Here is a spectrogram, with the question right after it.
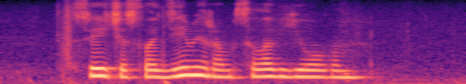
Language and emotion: Russian, neutral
